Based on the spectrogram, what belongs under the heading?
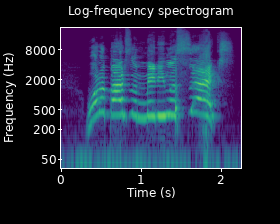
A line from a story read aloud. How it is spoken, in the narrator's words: shouts after her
